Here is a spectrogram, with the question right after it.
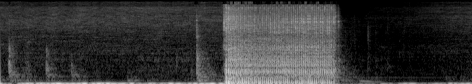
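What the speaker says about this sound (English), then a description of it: "Now we got to peel it back with this air hammer." A pneumatic air hammer peels riveted mounting plates off a 4WD Kodiak truck camper build, a loud, steady rattling burst lasting about a second, set between quieter workshop sounds.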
